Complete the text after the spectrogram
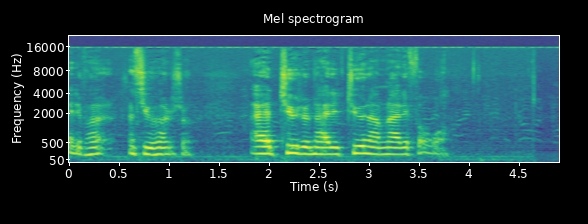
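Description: An elderly woman speaks with animation close to a microphone.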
